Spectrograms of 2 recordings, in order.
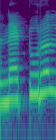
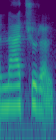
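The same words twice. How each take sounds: First: "नेटुरल" with a hard t, nay-tu-ral; wrong pronunciation. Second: "नेचुरल" with ch, nay-chu-ral; correct pronunciation. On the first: Teacher shows what to avoid, "नेटुरल" with t. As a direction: misread natural as "नेटुरल". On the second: Teacher corrects the misreading, "नेचुरल" with ch. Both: Shown as a demonstration. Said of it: "नेटुरल नहीं पढ़ना".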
